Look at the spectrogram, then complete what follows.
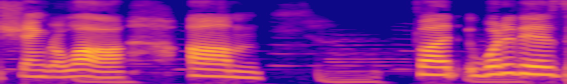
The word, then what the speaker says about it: Shangri-La: you would absolutely love shangrilla Frontier uh or shangrilla Frontier I've heard it pronounced both ways I always read that word is shangra La um but what it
